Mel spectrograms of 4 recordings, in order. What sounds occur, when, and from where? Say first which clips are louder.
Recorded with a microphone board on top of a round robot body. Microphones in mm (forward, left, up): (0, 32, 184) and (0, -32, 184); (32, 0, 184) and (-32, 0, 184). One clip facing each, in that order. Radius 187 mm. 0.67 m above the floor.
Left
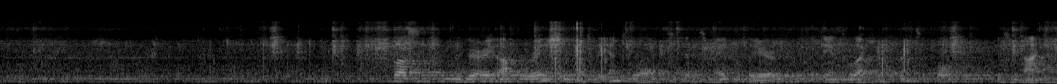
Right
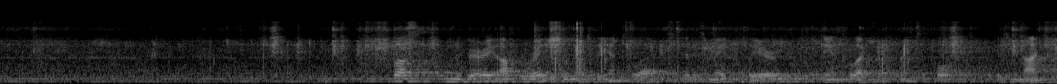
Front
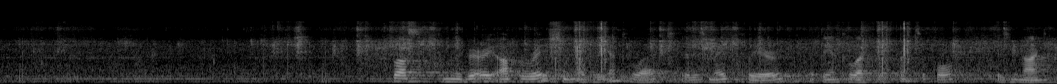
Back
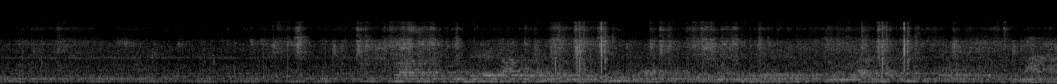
3.9 s a man speaking: even, front 7 dB; 5° right, 0.8 m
